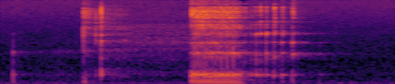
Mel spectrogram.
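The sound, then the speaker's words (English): A single loud, deep, rumbling burp lasting about a quarter second, from a person who just had a bagel, preceded by a couple of faint clicks and followed by a quiet breathy tail-off. “Of course, people want to hear the burps on the mukbang.”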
